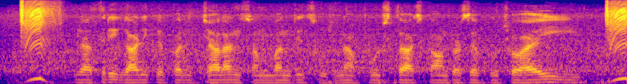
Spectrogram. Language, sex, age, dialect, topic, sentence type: Magahi, male, 31-35, Southern, banking, statement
